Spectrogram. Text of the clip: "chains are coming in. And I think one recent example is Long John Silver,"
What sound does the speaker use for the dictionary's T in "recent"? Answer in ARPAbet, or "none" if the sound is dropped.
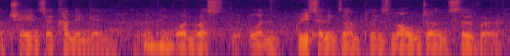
T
